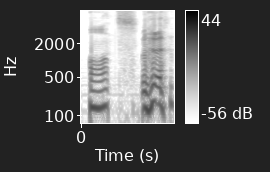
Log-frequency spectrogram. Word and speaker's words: aunts: Always the ant. No. The ant. It's pronounced aunts.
